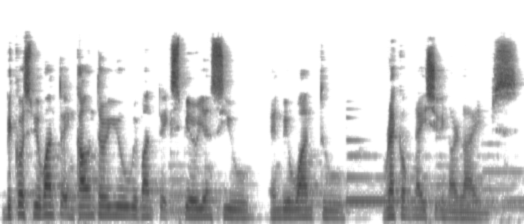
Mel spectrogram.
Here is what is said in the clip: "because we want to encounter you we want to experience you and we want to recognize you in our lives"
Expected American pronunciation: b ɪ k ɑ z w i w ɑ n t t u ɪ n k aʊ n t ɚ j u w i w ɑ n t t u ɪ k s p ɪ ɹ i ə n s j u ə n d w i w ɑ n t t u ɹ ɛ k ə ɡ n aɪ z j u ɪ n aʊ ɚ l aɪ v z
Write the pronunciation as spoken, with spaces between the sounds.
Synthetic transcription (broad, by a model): b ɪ k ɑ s w i w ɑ n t t u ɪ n k aʊ n t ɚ j u w i w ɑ n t t u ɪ k s p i ɹ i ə n s j u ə n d w i w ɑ n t t u ɹ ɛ k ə ɡ n aɪ s j u ɪ n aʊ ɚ l aɪ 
